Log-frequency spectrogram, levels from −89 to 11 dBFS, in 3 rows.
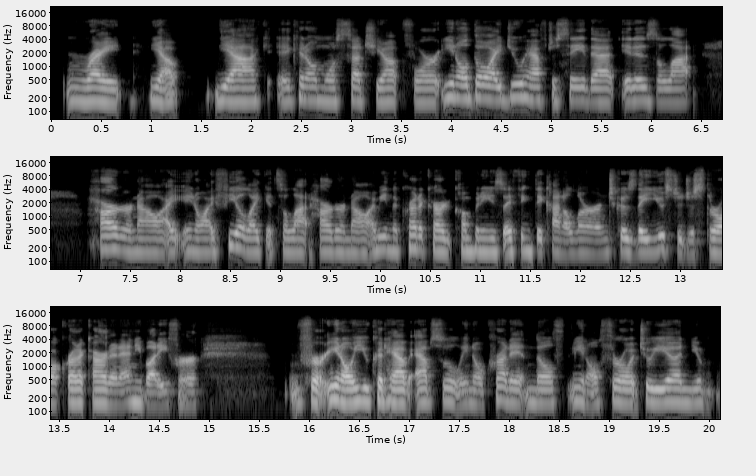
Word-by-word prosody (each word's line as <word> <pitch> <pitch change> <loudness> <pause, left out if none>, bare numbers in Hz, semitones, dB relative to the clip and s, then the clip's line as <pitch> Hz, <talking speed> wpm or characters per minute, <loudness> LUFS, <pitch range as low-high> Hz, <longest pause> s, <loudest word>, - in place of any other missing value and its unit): Right. 165 -1 +2 0.3
Yep. 170 -4 0 0.3
Yeah, 165 -3 +4
i 165 0 -4
it 160 0 -8
could 185 0 -4
almost 165 -2 -6
set 170 -1 -2
ya 165 0 -1
up - - -11
for 160 0 -4
you 205 +1 -1
know, 190 -1 +2
though 190 0 0
I 180 -1 +3
do 200 +4 -3
have 175 -3 0
to - - -10
say 170 +1 -4
that 160 -2 0
it 165 - -3
is 170 -1 -3
a - - -7
lot 155 0 -2 0.6
harder 185 -2 +3
now, 155 0 -3
I - - -1
you 165 0 -5
know, 160 - -4
I 160 - -2
feel 205 +2 -2
like 160 -1 -2
it's - - -10
a 160 - -6
lot 160 - -1
harder 160 -1 -3
now, 155 -1 -3
I - - -4
mean, 175 +1 -4
the 165 - -7
credit 180 +2 -1
card 160 -2 +1
companies, 160 -1 -5
I - - +3
think 165 +1 -8
they 160 - -1
kinda 155 -2 -2
learned 150 0 -4
'cause 160 -3 -2
they 155 - +4
used 180 +4 -2
to - - -5
just 145 0 -5
throw 150 -1 +4
a - - -4
credit 155 +1 +3
card 155 -1 +5
at 140 0 +2
anybody 140 -4 +2
for - - -2 1.0
for, - - +5
you 180 0 +7
know, 150 -1 +10
you 165 +1 +2
could 165 0 +3
have 150 -3 +7
absolutely 160 -2 0
no 145 -2 -5
credit, 160 0 -1
and 155 - -8
they'll, 150 0 0
you 170 -1 -5
know, 140 - -2
throw 155 0 0
it - - -2
to - - -1
ya, 155 +1 +3
and 155 -1 -2
you 155 - -6
160 Hz, 235 wpm, -26 LUFS, 155-170 Hz, 1.0 s, know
